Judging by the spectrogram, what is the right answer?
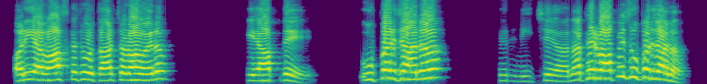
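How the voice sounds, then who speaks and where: Loud and extremely high-pitched, a man speaks with ordinary pitch variation. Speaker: accounting teacher. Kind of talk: lecture. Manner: animated.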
